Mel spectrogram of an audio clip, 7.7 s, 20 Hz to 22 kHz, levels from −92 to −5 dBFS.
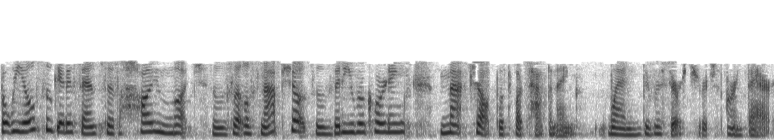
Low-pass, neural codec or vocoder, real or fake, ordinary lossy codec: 3.6 kHz; vocoder, 22.05 kHz, 80 mel bands, HiFi-GAN; fake; MP3, 24 kbps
